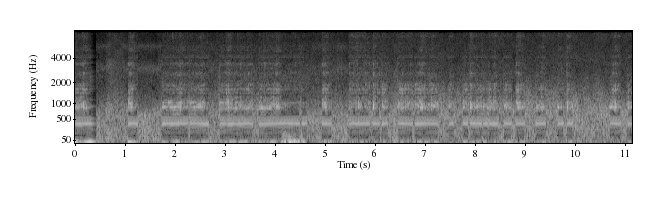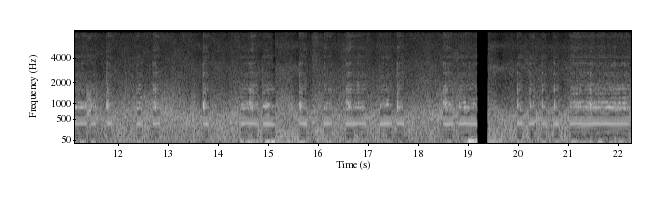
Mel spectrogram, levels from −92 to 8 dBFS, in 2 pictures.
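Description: From 0.42 to 1.73 s, the sender's voice detector likely kept switching transmission on and off. This is sound chopped by the voice detector. About 1.12 s of the audio is swapped for comfort noise, so the sound turns choppy. The same chopping likely recurs from 2.27 to 2.89 s, where about 0.24 s is replaced.

At 3.55 to 3.67 s, the detector likely judged the signal to be background and stopped sending, which is sound dropped by the voice detector. For 120 ms the audio gives way to steady comfort noise before returning.

From 4.49 to 18.81 s, the detector's gating is likely erratic again. Roughly 8.1 s of this long stretch is filled with comfort noise, leaving a persistently broken texture. From 19.40 to 21.05 s, the sound is likely chopped once more, with about 1.24 s replaced.

At 22.23 to 22.26 s, the detector likely cut transmission once more, so the final 31 ms drops into comfort noise. 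Throughout, the G.722 call path limits the audio to nothing above 8 kHz.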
